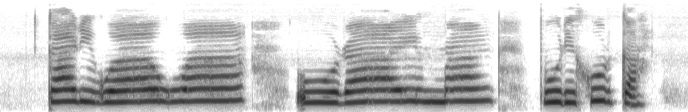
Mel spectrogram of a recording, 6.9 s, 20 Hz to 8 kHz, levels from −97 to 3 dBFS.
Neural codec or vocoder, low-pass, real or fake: vocoder, 24 kHz, 100 mel bands, Vocos; 7.2 kHz; fake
